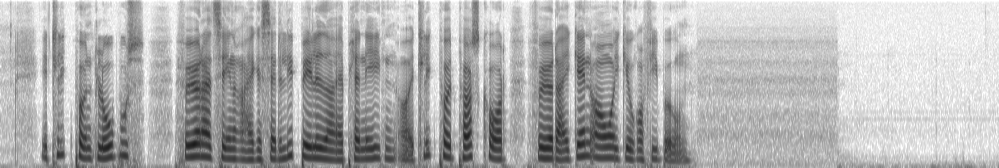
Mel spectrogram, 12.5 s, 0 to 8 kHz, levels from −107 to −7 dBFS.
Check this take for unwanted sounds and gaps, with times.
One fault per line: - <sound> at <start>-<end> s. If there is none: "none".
none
